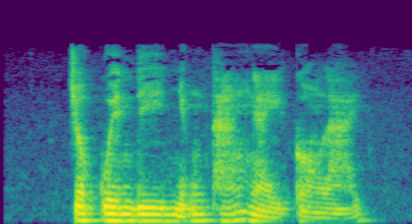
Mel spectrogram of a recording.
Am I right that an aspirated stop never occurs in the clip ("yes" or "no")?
no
